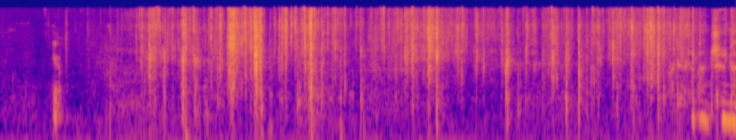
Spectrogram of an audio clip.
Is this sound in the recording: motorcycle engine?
no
